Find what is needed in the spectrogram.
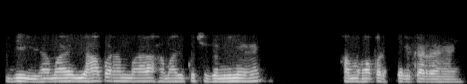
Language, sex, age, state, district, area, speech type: Urdu, male, 18-30, Uttar Pradesh, Lucknow, urban, conversation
